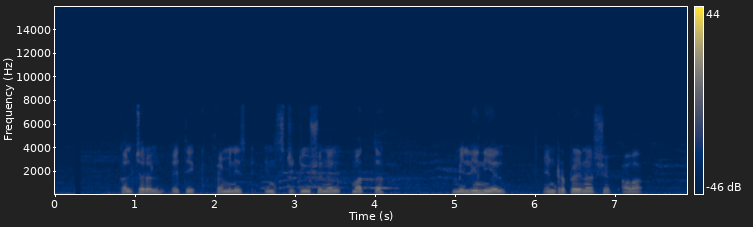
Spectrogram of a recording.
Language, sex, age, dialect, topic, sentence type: Kannada, male, 18-24, Northeastern, banking, statement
